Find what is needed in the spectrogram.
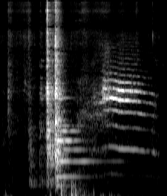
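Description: A cat meowing: one long, steady meow lasting about a second and a half.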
